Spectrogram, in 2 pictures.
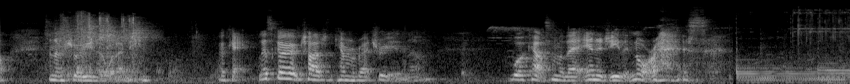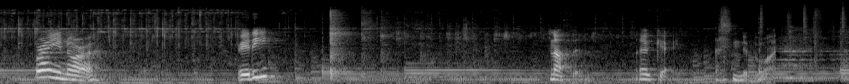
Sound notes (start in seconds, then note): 7.5 cat toy ringing; 16.8 lively music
